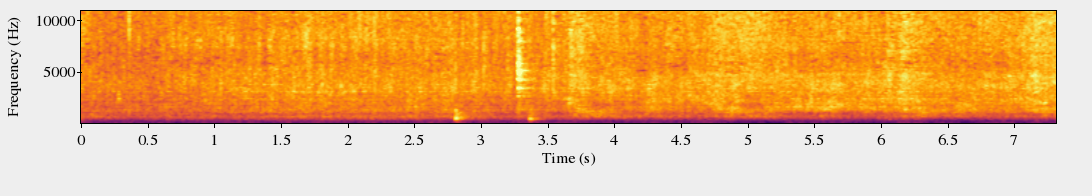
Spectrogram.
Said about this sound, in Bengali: এবার আমি ভেজে রাখা ফুলকপি আর আলুগুলো দিয়ে দেবো।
